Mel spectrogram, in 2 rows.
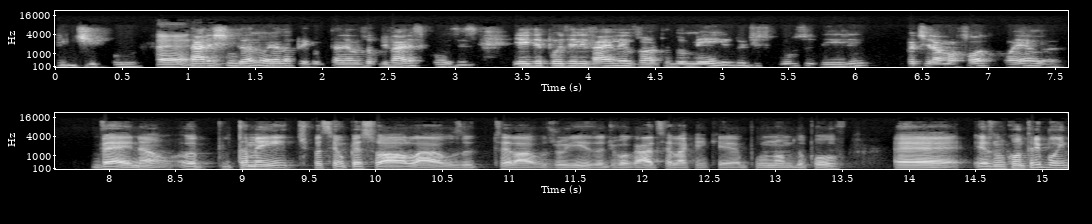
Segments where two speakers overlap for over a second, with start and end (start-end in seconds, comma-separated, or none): none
